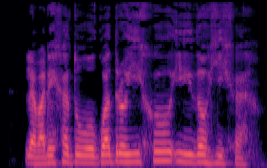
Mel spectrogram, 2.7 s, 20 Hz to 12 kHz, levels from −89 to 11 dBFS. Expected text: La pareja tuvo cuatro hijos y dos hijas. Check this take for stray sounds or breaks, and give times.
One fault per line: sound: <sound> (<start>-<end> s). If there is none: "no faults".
no faults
